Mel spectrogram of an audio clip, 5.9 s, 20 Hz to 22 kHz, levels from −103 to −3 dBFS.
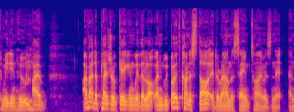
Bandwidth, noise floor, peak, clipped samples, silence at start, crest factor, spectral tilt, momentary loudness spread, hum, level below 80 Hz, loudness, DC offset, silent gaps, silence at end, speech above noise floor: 16.5 kHz; -64 dBFS; -10 dBFS; under 0.1%; 0 s; 16 dB; -5 dB/octave; 7 LU; none; -58 dBFS; -25 LUFS; under 0.1%; none; 0 s; 39 dB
